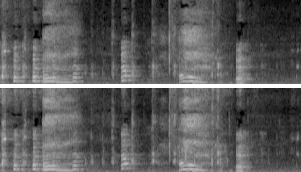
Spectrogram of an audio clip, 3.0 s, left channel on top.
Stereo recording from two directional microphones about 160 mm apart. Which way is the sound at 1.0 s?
15° left (ahead or behind).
